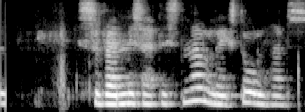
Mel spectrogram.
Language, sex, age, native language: Icelandic, female, 13, Icelandic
